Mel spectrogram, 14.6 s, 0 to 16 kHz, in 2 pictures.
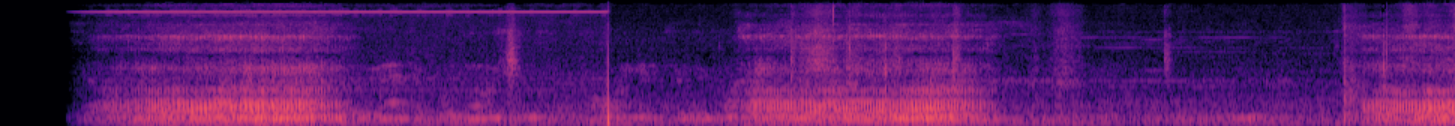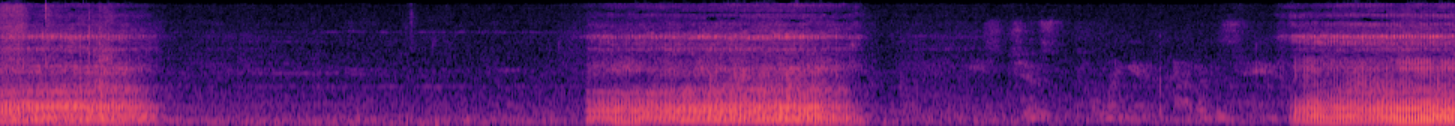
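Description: Deep, drawn-out rattling snores about 18 a minute, with quieter exhalations between; an animal snoring in its sleep.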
